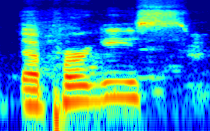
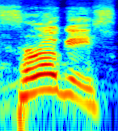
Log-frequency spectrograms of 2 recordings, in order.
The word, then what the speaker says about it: pierogies: said is going to go on, is the Pergos. I can't even pronounce it. Pergos and scallops. Can't even think of it, but that's my favorite. Pierogies.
